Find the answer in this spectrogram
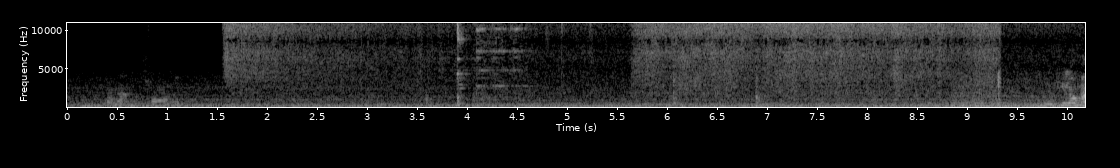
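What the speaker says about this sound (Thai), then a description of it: "เตาให้ร้อนแล้วก็ใส่น้ำมันพืชนะคะ หลังจากนั้นก็ใส่กระเทียมไปเลย" Garlic dropped into hot vegetable oil in a pan starts a hissing sizzle that jumps louder after a quiet opening and stays steady, with a clink or two and someone speaking over it.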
